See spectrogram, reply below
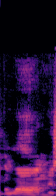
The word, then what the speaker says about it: Blame: And if you look, I think it's Blom is actually how you're supposed to pronounce it, but I'm going to call it Blame because I was born in Chicago.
